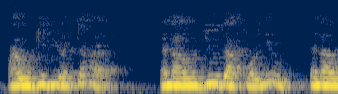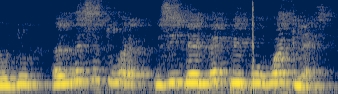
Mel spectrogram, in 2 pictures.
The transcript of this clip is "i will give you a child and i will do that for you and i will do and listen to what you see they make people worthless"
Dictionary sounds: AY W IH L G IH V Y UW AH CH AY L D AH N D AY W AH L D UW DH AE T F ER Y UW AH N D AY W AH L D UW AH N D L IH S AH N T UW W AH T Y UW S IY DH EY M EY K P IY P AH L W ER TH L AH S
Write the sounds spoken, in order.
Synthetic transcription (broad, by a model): AY W IH L G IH V Y UW AH CH AY L D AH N AY W AH L D UW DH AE T F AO Y UW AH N AY W AH L D UW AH N L IH S AH N T UW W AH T Y UW S IY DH EY M EY K P IY P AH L W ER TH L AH S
